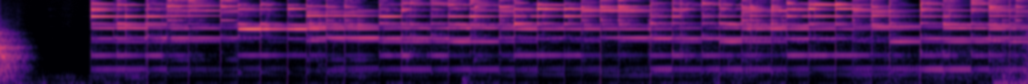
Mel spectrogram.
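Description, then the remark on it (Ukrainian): A struck horseshoe rings out in a quick, steady rhythm of bright metallic clinks, each note shimmering briefly before the next hit, played alone after a short silent start. “Так, чому грали на підковах?”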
